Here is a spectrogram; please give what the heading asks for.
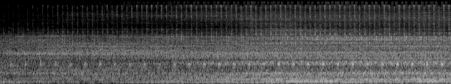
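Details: Tata Tiago XZ+ BSVI at 2,900 km odometer, idling: sudden sharp regular knock about three per second tapping over steady idle; cause unknown.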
